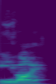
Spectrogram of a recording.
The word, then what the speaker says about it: Eli: I see mo a lot of people in in Israel pronounce it. It's just Ellie rather than Eli.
